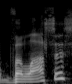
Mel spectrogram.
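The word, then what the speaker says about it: Velocys: to be locating in your your area uh velocis is that how you pronounce it that's right that's right gerard the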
